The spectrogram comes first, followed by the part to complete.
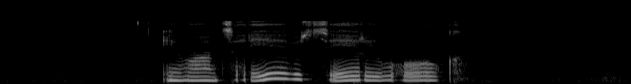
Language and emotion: Russian, sad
